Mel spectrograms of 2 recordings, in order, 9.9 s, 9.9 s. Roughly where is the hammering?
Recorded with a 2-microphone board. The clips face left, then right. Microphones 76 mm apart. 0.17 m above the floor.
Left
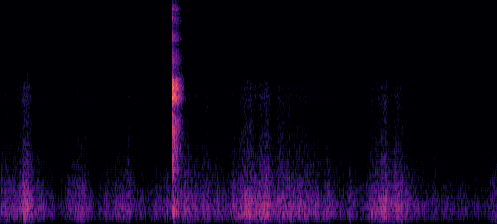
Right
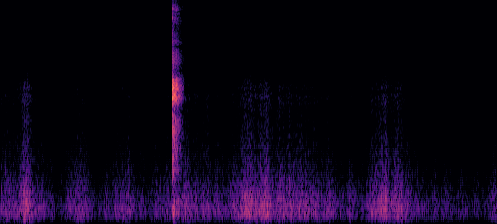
Centre.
